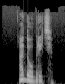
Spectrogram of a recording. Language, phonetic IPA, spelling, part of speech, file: Russian, [ɐˈdobrʲɪtʲ], одобрить, verb, Ru-одобрить.ogg
- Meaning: to approbate, to approve, to pass, to sanction, to authorize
